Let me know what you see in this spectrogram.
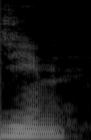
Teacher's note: زبان کی درمیان جب آپ کے تالو کے ساتھ لگتے ہیں تو وہاں سے جیم ادا ہوتا ہے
